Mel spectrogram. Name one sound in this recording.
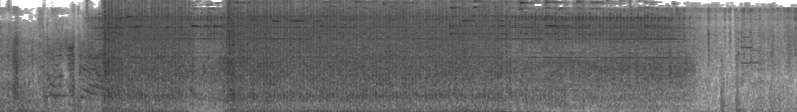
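A mounted heavy machine gun fires.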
